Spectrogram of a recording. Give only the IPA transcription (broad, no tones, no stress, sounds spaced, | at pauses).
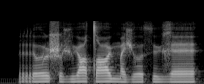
r ɵː ʂ ɵ ʒ yː tˤ yː m æ ʒ ɵː θ yː ɣ ɛː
